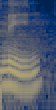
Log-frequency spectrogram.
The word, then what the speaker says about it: min: The Hebrew, I quote, the Hebrew word, and here he spelled it M-I-N, but it's pronounced mean, as species.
